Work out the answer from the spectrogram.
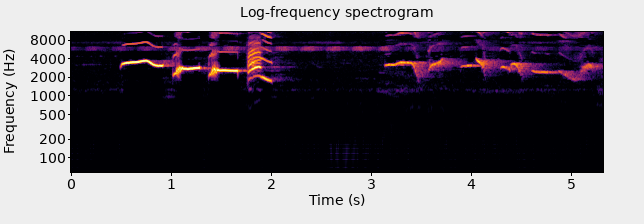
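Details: Oriental magpie-robin (kacer) song used as a lure for stressed birds that stopped singing; four loud clear whistled notes, each bending downward, then a quieter run of sliding whistles over a low background hum.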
